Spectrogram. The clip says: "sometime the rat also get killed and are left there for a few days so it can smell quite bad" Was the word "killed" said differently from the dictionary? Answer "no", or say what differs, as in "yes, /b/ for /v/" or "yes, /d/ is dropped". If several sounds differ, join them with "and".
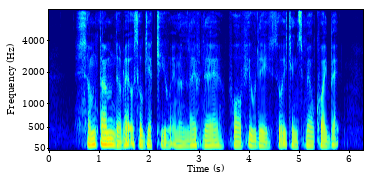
yes, /d/ is dropped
